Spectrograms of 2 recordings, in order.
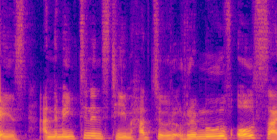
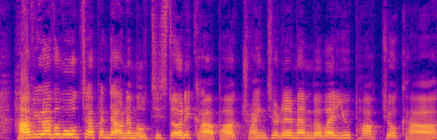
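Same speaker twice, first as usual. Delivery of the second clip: put-on Welsh accent, pitched up; 6 semitones higher, 3 dB louder than usual. Reading a news item from Wales Online aloud, in a Welsh accent. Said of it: "I'm going to have to read it in the accent".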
